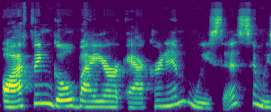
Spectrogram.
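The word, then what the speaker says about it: WiCyS: go by our acronym we sis and we spell that w-i-c-y-s and we pronounce it we sis like we sisters because that's exactly what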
